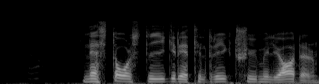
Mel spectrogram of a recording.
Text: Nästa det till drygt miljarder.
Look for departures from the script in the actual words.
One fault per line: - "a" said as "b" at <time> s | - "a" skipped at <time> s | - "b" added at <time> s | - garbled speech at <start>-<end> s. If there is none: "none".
- "år stiger" added at 1.2 s
- "sju" added at 2.4 s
